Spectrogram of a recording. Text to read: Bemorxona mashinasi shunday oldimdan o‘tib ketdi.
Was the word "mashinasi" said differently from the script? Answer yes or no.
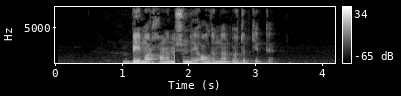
yes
